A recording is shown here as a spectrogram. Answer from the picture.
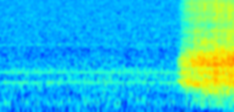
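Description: Near silence: faint hiss with a faint steady tone, until a sudden loud burst of noise starts just before the end.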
